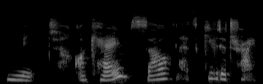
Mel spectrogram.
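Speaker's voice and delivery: soft whispered explanation; whispering. Real, not acted. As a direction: whisper it close to the mic. Whispered explanation while preparing food.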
